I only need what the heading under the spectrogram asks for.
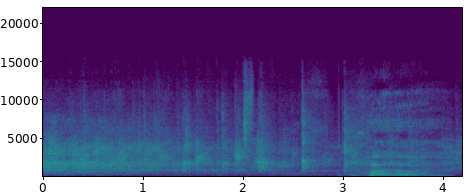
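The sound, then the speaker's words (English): Audience members aged 60 and up clap in a dense, scattered patter for a few seconds, fairly steady and moderately loud, before a man's voice begins speaking over the fading applause. “All right, I get some claps from the 60s and up.”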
